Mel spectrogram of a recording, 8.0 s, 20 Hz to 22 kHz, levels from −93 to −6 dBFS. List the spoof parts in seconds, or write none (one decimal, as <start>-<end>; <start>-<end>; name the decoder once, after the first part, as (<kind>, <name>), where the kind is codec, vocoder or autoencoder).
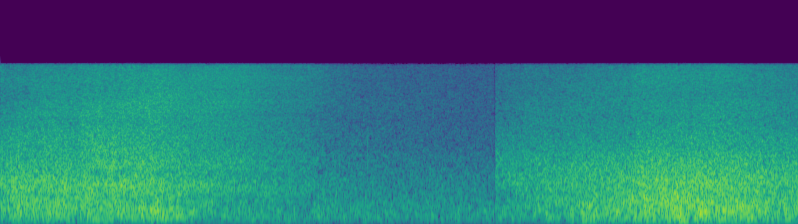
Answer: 1.7-3.1 (autoencoder, DAC-VAE)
